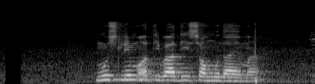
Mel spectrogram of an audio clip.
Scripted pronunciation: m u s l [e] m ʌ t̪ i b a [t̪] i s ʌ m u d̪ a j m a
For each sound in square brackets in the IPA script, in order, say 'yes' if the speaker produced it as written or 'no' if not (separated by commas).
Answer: no, no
